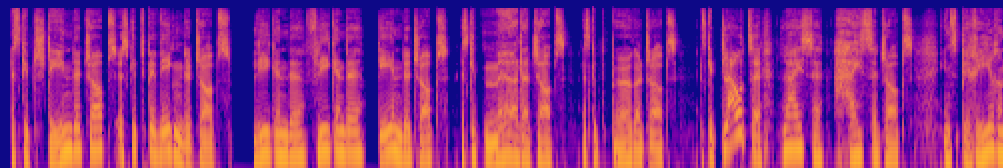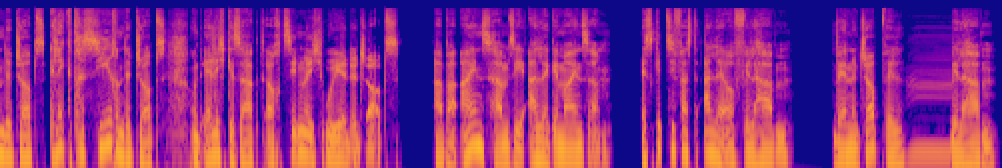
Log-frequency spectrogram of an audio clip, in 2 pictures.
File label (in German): RADIO; WILLHABEN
